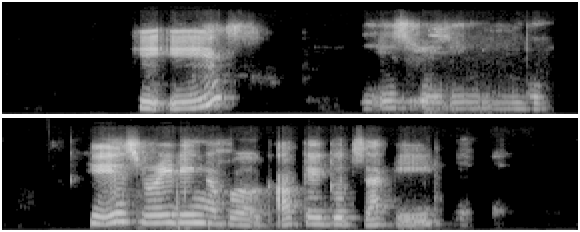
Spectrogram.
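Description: A young girl speaks calmly through an online call.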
